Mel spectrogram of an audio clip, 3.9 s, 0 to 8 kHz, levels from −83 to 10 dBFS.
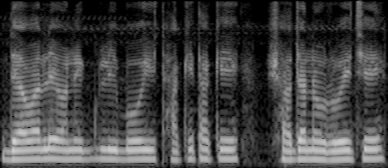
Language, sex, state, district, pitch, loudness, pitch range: Bengali, male, West Bengal, Cooch Behar, 165 Hz, -17 LUFS, 160-170 Hz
